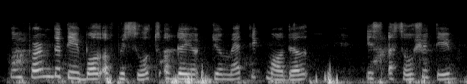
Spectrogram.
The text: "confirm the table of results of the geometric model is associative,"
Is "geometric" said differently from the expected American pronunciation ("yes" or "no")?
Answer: yes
